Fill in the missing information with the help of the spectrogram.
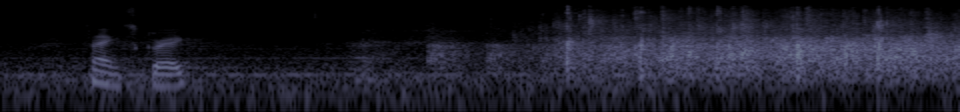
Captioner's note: applause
